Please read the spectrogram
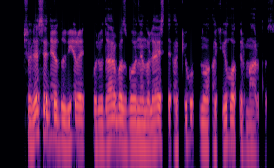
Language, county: Lithuanian, Alytus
